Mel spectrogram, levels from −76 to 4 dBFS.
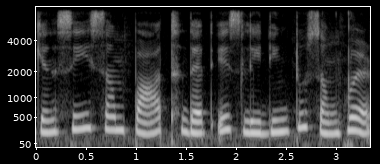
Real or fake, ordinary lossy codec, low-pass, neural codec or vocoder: real; none; 7.2 kHz; none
